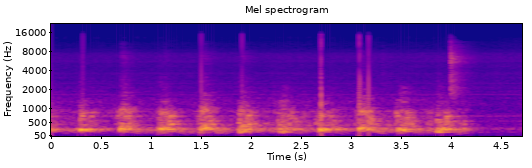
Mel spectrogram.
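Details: Ultrasound scan of a pregnancy, fetus described as kicking and turned upside down, estimated weight 1100 g called normal: rapid rhythmic whooshing pulses, about 150 a minute, the fast fetal heartbeat.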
